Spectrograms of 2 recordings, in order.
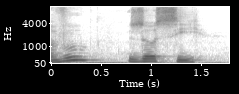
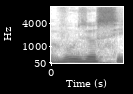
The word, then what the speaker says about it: vous aussi: Quando o vous tá sozinho, o S não é pronunciado.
